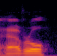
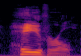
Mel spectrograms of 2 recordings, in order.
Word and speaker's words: Haverhill: say april uh yeah haverill have abraham god god gotta love the yanks then alan because it's actual official pronunciation is haverhill april the only reason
